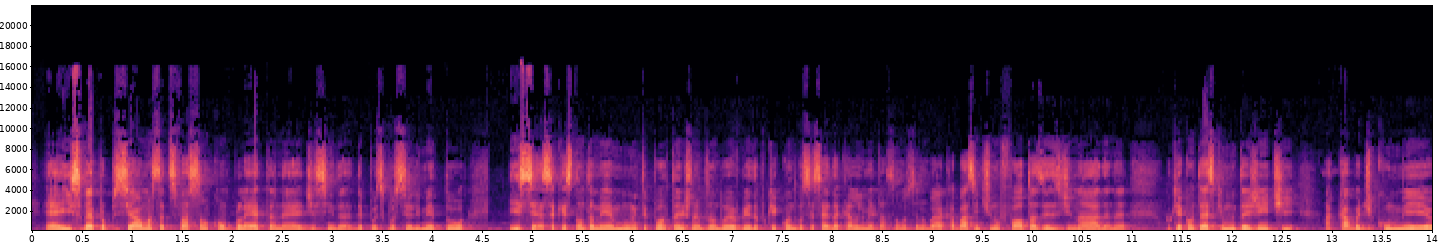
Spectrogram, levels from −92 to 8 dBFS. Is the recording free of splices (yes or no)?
yes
